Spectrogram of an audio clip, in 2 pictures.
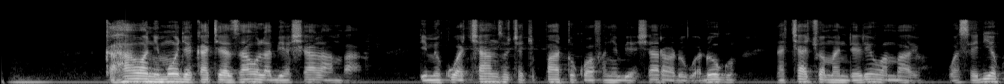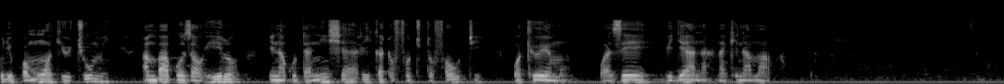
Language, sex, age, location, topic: Swahili, male, 18-24, Dar es Salaam, agriculture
